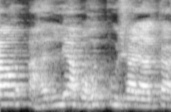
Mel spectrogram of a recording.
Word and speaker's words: अहल्या: इसी तरह से आगे आते हैं, यहाँ पर अहल्या, अहिल्या और अहल्या बहुत पूछा जाता है। अहिल्या जिसे अशुद्ध कहते हैं, अहल्या शुद्ध है, इसको बहुत पूछते हैं।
